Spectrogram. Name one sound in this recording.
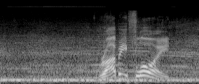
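A man speaks into a headset microphone over a radio.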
